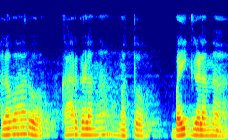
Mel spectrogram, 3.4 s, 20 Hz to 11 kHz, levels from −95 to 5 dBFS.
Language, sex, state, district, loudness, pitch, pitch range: Kannada, male, Karnataka, Mysore, -19 LUFS, 145 Hz, 135-150 Hz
